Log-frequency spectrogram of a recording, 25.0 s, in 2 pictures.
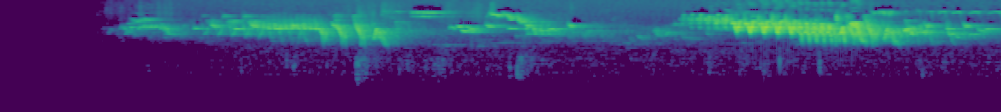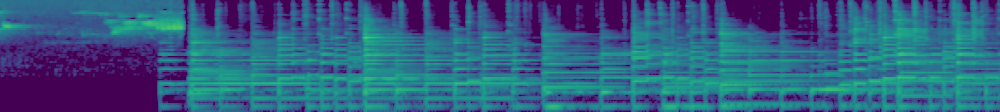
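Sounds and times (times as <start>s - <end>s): songbirds chirping and trilling: 1.2s - 14.8s.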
